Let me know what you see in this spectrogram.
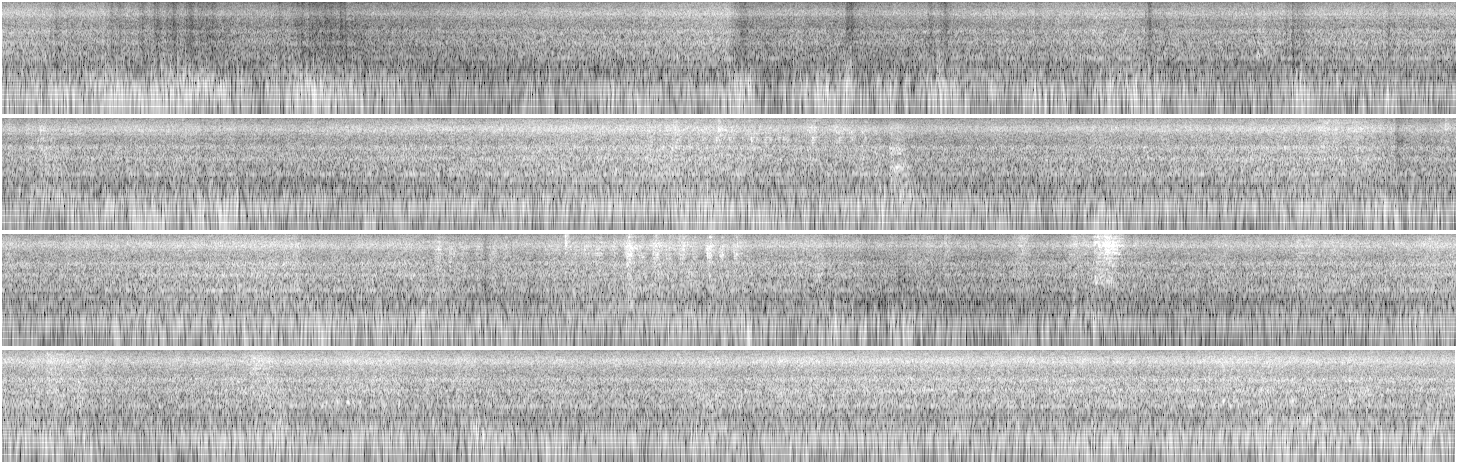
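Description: Coal train's open-top coal cars rolling past: a steady rumble and clatter of steel wheels on the rails, with a steady humming tone under it and a single sharp click about twenty seconds in.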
